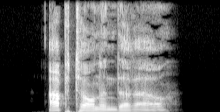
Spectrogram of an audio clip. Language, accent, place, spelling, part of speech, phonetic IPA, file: German, Germany, Berlin, abtörnenderer, adjective, [ˈapˌtœʁnəndəʁɐ], De-abtörnenderer.ogg
- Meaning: inflection of abtörnend: 1. strong/mixed nominative masculine singular comparative degree 2. strong genitive/dative feminine singular comparative degree 3. strong genitive plural comparative degree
